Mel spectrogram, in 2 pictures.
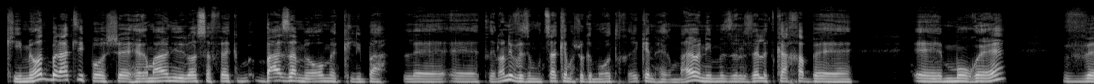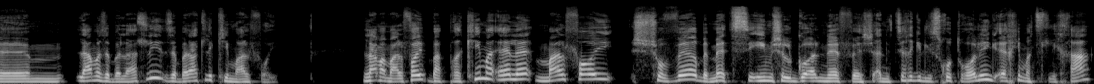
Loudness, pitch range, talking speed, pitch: -22 LUFS, 135-175 Hz, 140 wpm, 145 Hz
